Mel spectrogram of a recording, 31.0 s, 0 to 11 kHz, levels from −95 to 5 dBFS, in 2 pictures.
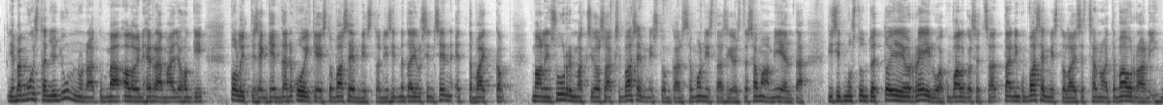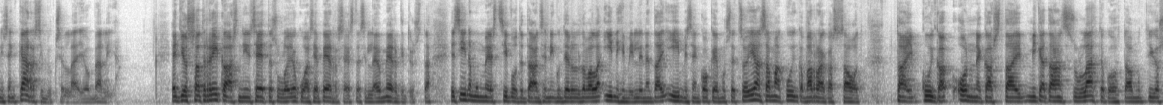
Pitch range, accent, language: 120-145 Hz, native, Finnish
